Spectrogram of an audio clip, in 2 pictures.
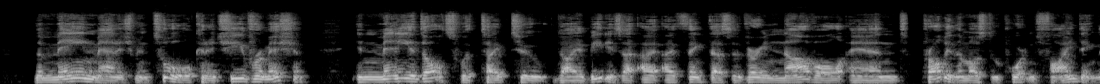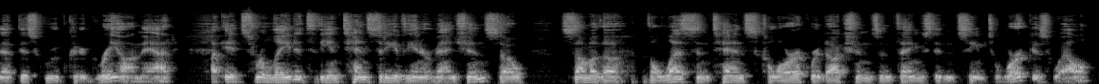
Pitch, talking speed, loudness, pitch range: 105 Hz, 160 wpm, -22 LUFS, 95-120 Hz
